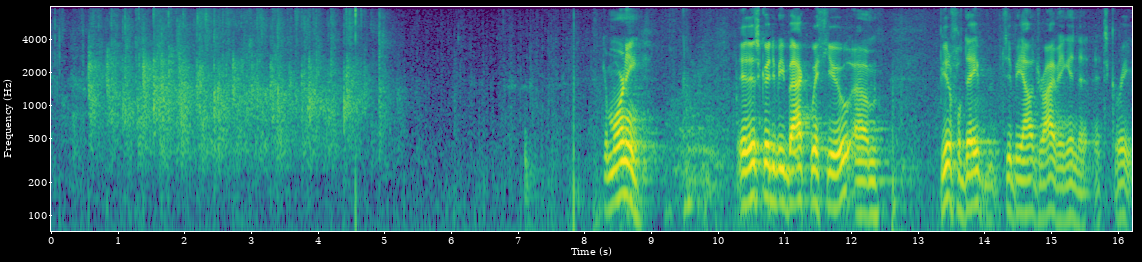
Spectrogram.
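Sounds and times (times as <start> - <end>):
church congregation applauding to welcome its bishop: 0.0 - 5.6
speech: 8.3 - 9.0, 10.3 - 12.5, 13.4 - 16.2.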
